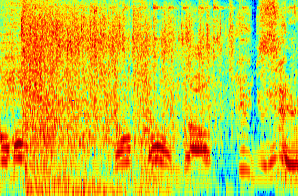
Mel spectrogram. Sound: metal rattling

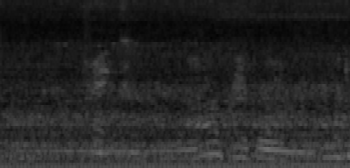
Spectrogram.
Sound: whispering

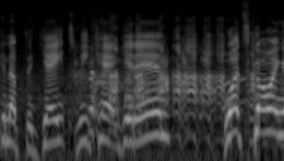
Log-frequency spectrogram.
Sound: laughter

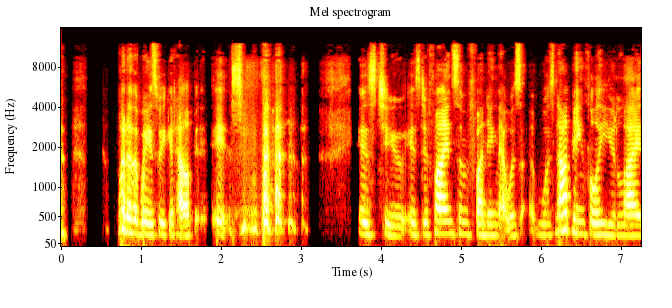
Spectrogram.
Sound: laughing

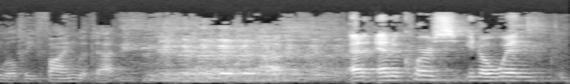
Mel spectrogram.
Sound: laughs

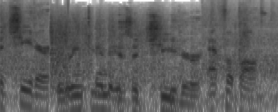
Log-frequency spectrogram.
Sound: demonic Voice

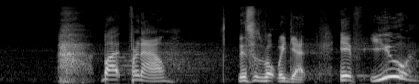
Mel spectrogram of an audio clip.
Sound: sighs

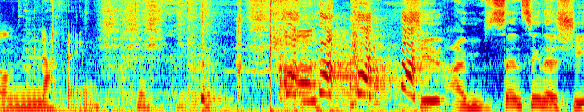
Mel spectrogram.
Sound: laughing

